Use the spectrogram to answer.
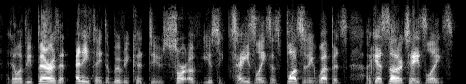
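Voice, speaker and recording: Bright-voiced, expressive story narrator. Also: medium pitch, fast, dry recording, lo-fi sound. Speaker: narrator reading fan fiction aloud. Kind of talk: scripted story narration with casual asides.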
